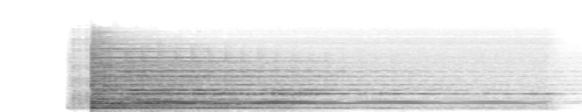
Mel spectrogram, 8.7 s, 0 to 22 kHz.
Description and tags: jump scare2
This jump scare sound was created by playing 2 dissonant chords on a single coil telecaster mic'd up w/ a VOX AC 10 amp.
The two guitar tracks are panned left and right- reverb and delay are added.
The delay tail you can hear oscillates between Left and Right speaker as it fades.
Additionally, frequency enhancers were added between 4kHz - 6kHz which adds a higher tonal energy in the upper range of the guitar. Gain is added which can be heard as signal noise mostly at the end of the clip.
Enjoy.
annoying, anxious, background-sound, bogey, dramatic, nightmare, scary, sinister, spooky, terrifying, thrill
